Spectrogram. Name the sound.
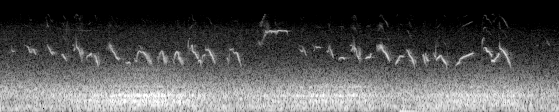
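finches chirping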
